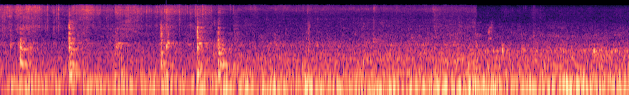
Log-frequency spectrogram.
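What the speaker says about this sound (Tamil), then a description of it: "நல்லா பிரட்டி விடுங்க." Fried raw banana slices stirred in a pan make loud, close scraping and clattering strokes, several in quick succession at first, over a constant dense frying sizzle that carries on to the end.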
